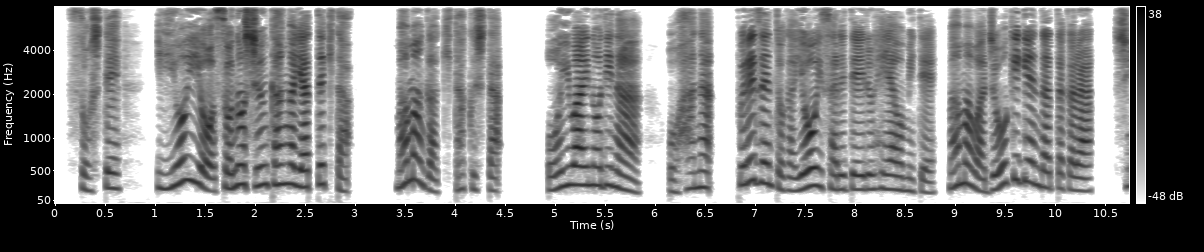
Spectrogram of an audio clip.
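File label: Japanese, teenage girl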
